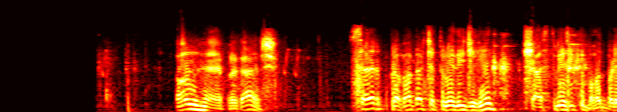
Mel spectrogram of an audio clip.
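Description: A young man speaks with animation nearby.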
